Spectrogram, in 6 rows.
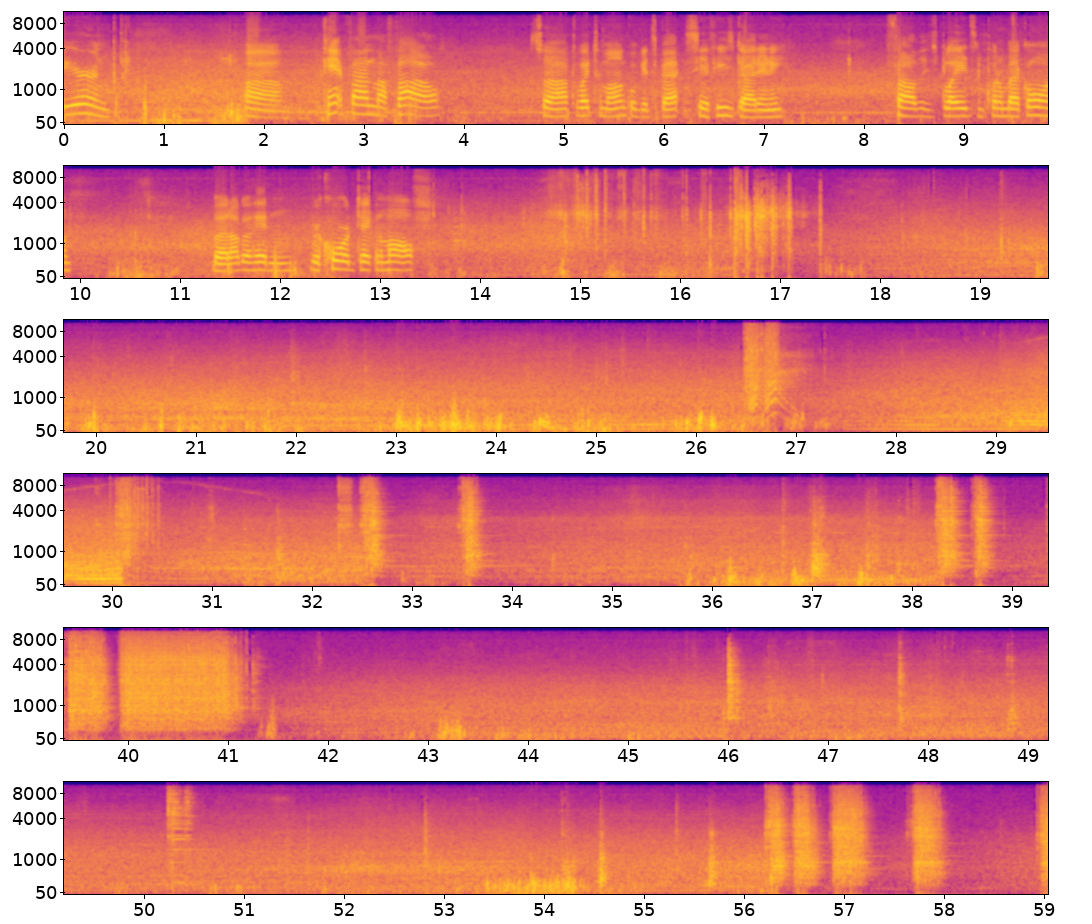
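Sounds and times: impact wrench rattling: 38.2s - 41.4s, 56.2s - 58.1s.

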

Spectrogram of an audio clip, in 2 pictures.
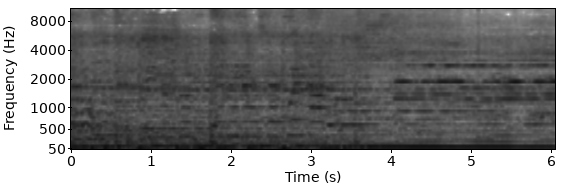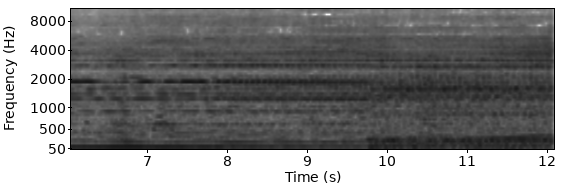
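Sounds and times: low bass drone: 0.0s - 12.0s
rock band playing live: 0.0s - 12.0s.

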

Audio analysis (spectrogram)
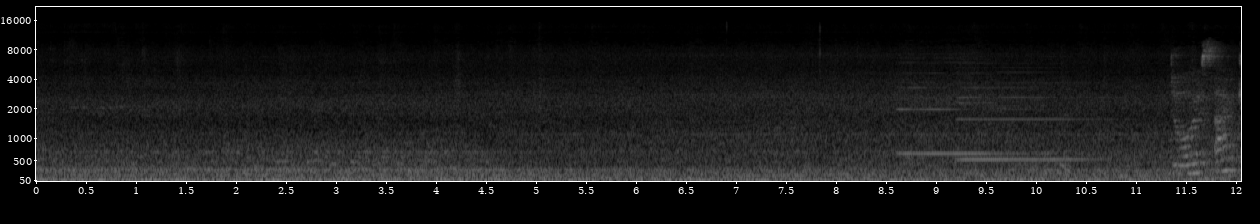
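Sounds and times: train interior low rumble: 0.0s - 12.0s
pairs of steady tones: 8.6s - 12.0s.

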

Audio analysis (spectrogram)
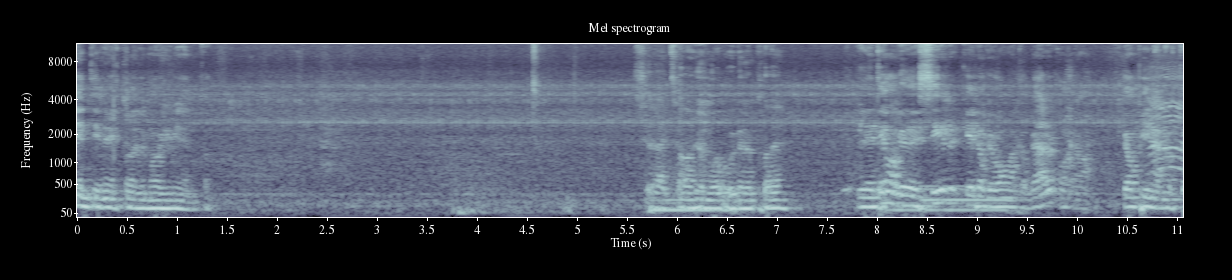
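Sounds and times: room hiss and hum: 0.0s - 11.0s
person speaking: 7.9s - 11.0s
faint low thumps: 8.0s - 9.8s.

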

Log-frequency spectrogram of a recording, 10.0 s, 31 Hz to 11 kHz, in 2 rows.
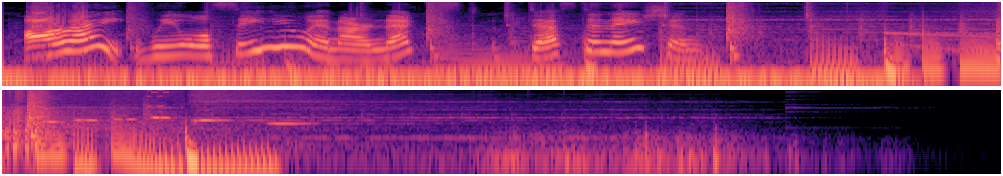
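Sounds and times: low rumble: 0.0s - 9.0s
soft music with sustained notes: 2.3s - 9.3s
bell-like ring: 3.3s - 9.5s.

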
